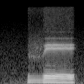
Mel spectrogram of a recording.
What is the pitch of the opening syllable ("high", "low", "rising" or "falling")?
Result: low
